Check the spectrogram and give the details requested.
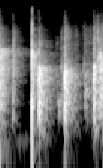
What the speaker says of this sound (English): so grande applause for Pietro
